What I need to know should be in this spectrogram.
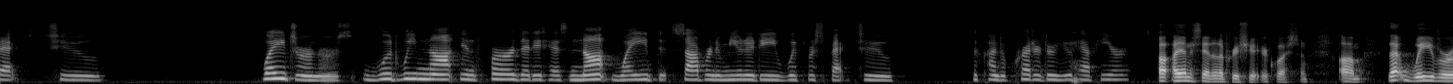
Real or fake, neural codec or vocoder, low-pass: fake; codec, 24 kHz, 1.2 kbps, DualCodec; 7.2 kHz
